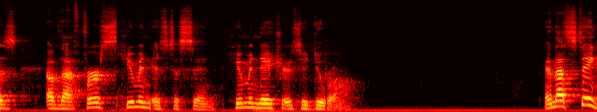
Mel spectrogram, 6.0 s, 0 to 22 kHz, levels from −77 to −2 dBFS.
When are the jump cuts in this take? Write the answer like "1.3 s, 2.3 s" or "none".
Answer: 1.2 s, 1.5 s, 2.2 s, 3.2 s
